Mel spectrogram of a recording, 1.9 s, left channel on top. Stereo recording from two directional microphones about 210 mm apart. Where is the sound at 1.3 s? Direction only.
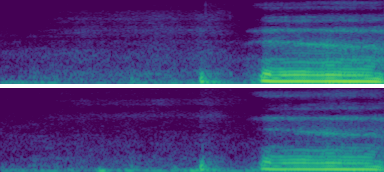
20° left (ahead or behind).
